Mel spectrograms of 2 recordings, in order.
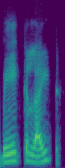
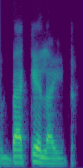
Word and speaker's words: Bakelite: This is one word which is mostly pronounced in a wrong manner. People call it bakelite. It is bakelite.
